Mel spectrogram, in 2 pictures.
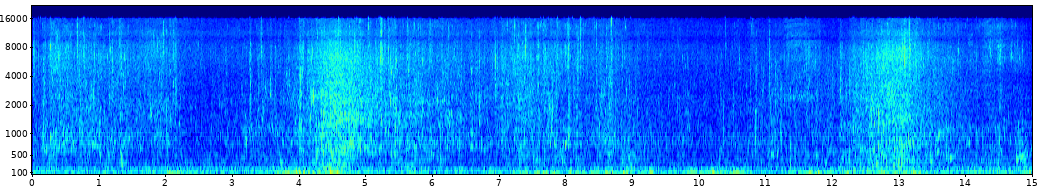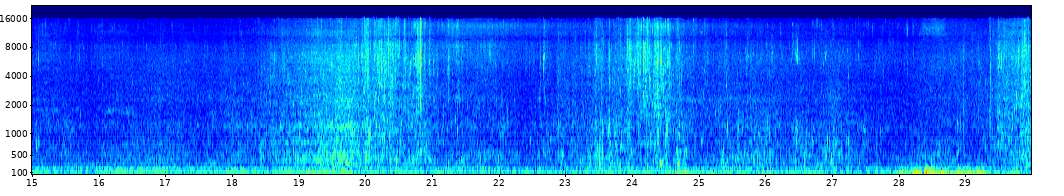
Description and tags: Teluk Nipah 05
Waves runnig on rocks at the beach in Pangkor Island
Splash, Water, Waves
